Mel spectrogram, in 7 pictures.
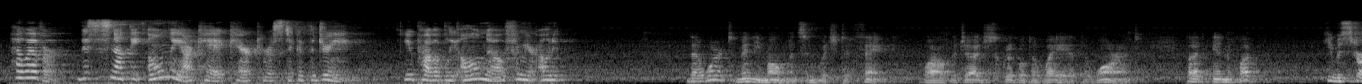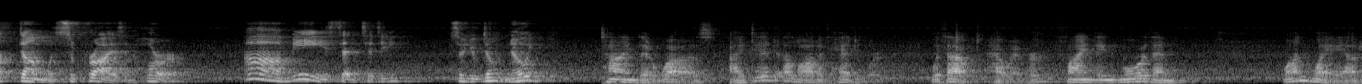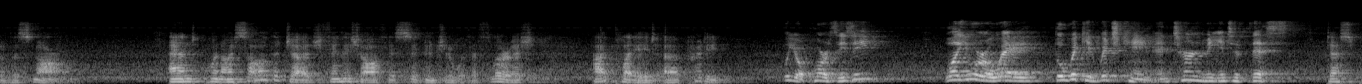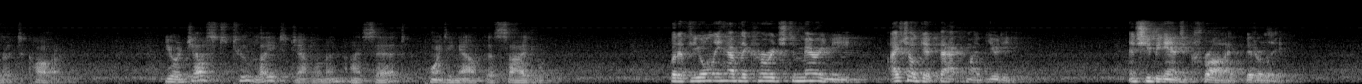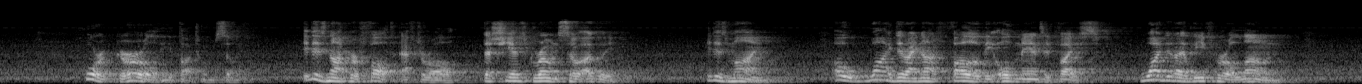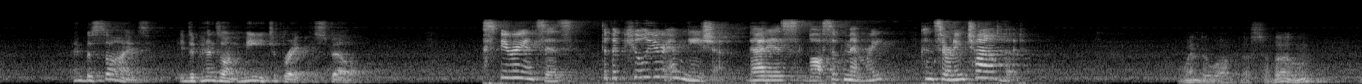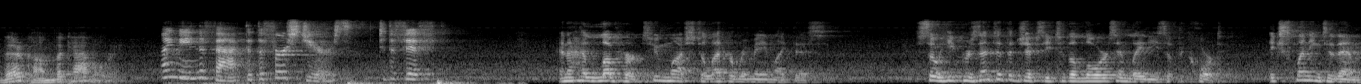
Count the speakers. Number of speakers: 3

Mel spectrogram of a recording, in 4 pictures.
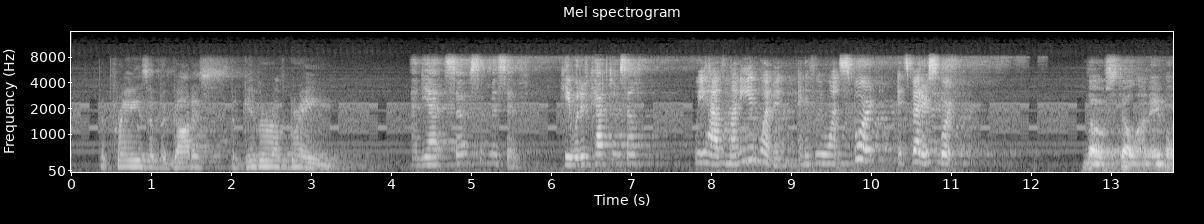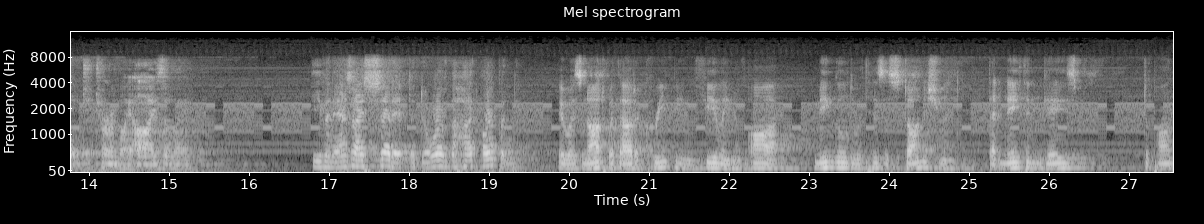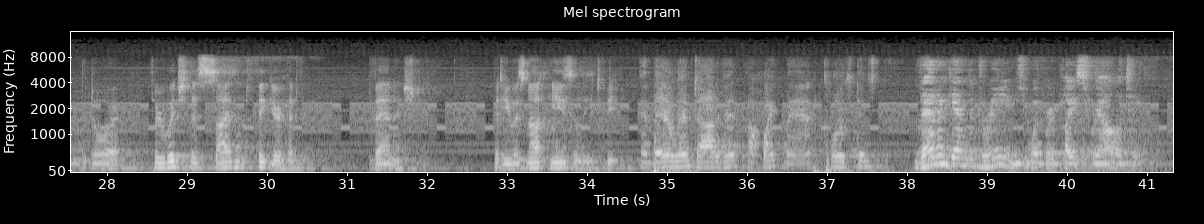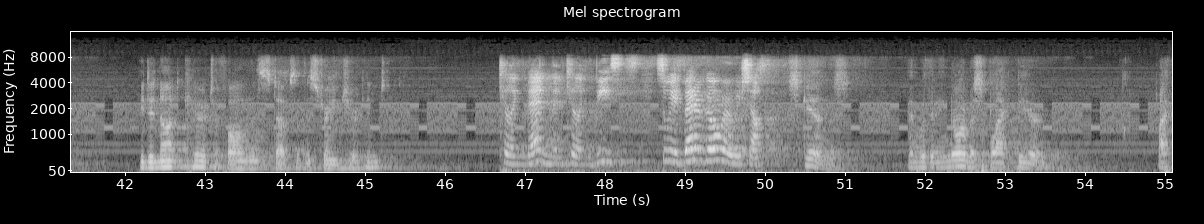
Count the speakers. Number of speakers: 6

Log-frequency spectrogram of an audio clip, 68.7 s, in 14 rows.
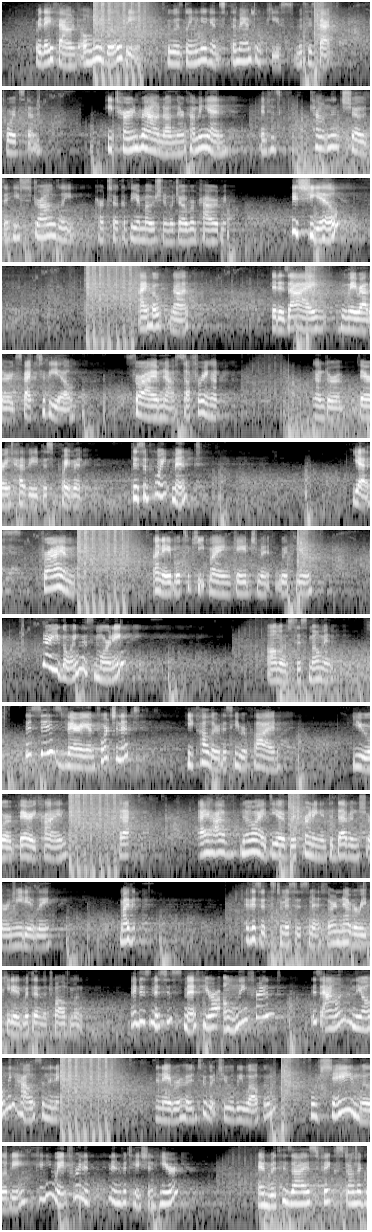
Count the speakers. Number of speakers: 1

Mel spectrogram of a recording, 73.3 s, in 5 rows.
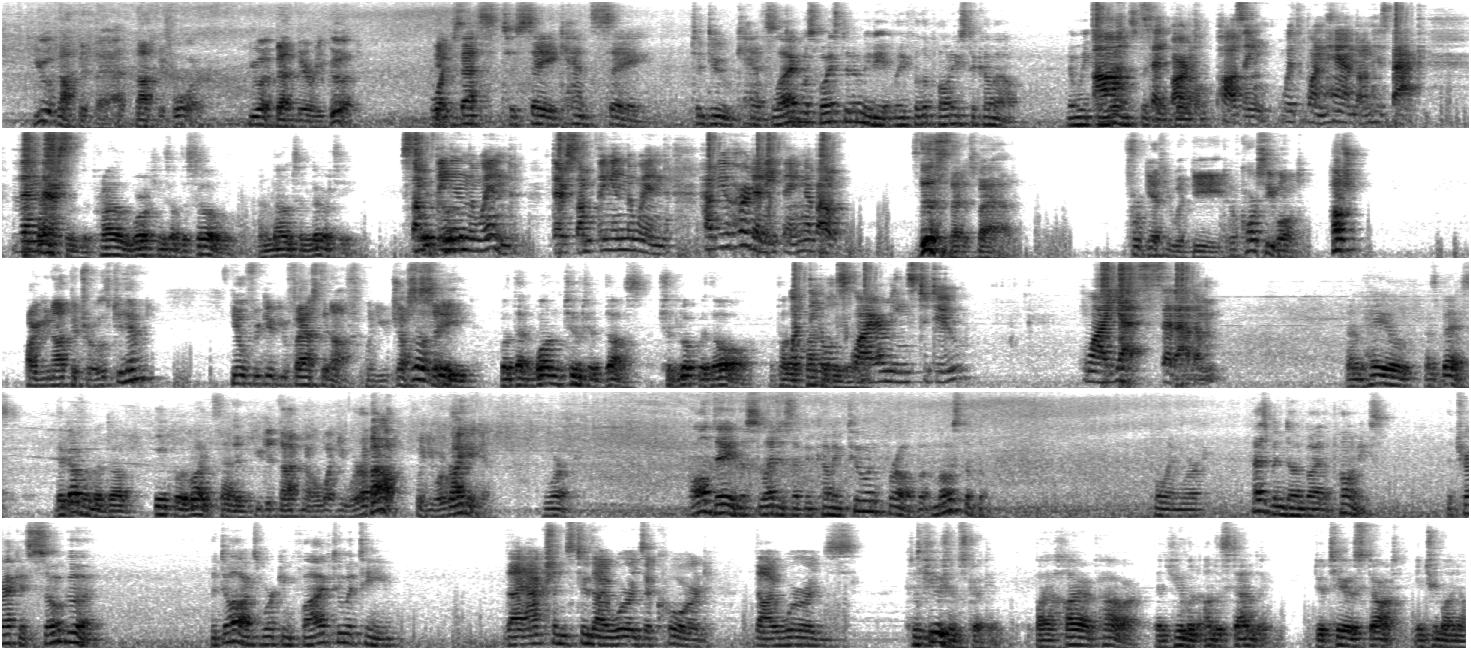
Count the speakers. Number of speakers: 5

